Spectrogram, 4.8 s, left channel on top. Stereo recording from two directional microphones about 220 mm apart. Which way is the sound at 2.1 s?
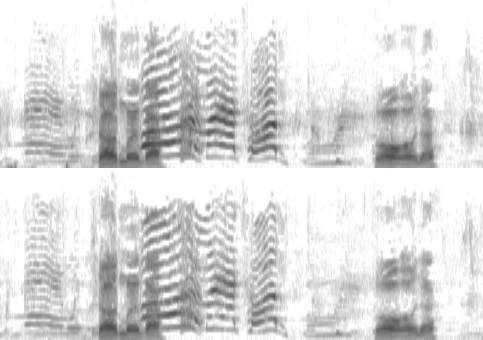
35° right (ahead or behind).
